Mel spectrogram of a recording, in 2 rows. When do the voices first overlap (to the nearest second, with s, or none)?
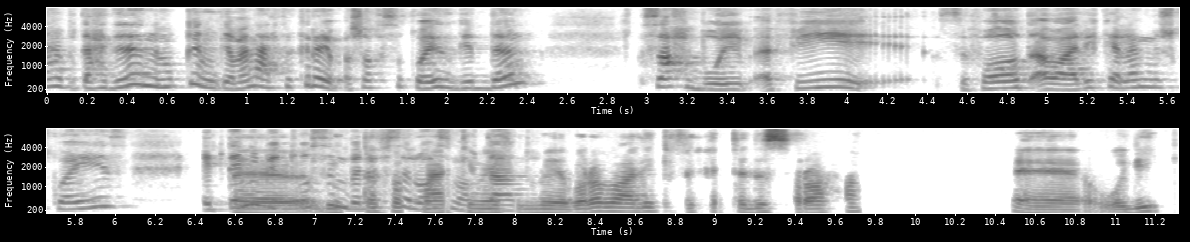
7 s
